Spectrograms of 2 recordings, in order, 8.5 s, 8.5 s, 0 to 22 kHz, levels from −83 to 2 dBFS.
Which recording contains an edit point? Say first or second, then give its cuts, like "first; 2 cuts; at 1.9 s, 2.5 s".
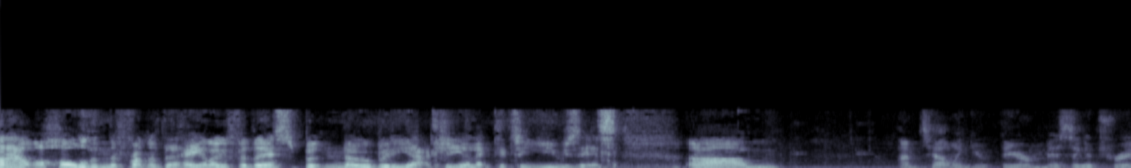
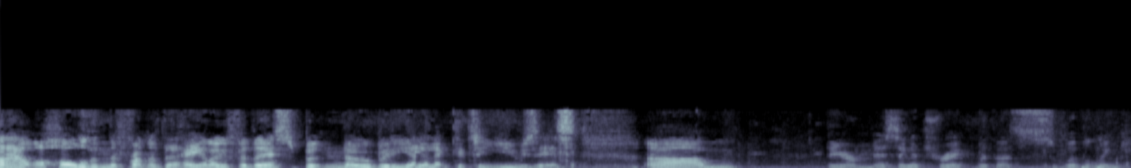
second; 2 cuts; at 3.1 s, 6.2 s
